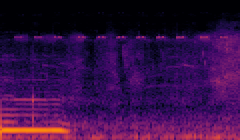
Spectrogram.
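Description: A man's long, steady hum, 'hmmm', held at one pitch and ending under a second in, followed by quiet outdoor background.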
